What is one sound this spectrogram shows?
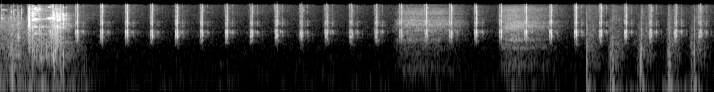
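A pocket watch ticks steadily.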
